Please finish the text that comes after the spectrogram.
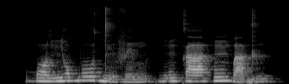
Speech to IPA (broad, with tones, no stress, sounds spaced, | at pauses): ɓ ɔ˧ l ɲ ɔ˦ b oː˦ d ĩ˨ v e˨ m ɨ˧ k b ũ˦ k a˦ | ũ˦ ɓ a˨ ɡ ɨ˧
